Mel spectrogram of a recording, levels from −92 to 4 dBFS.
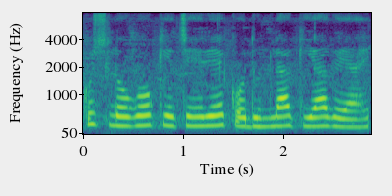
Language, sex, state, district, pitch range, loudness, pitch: Hindi, female, Arunachal Pradesh, Papum Pare, 220-240 Hz, -13 LUFS, 230 Hz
